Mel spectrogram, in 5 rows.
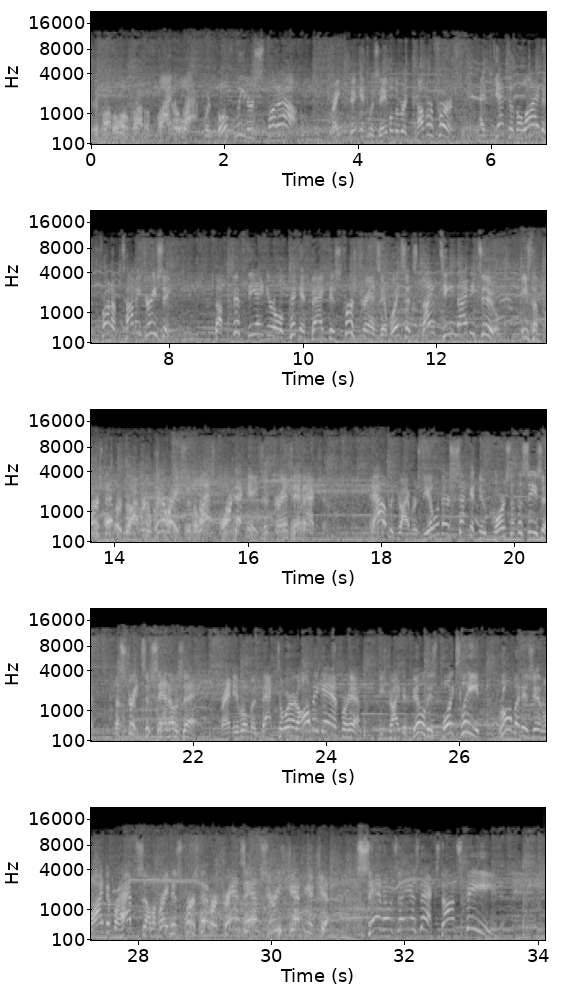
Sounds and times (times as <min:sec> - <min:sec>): Speech: 0:00.0 - 0:08.1, 0:08.7 - 0:17.2, 0:17.9 - 0:33.4
Music: 0:00.0 - 0:34.1.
